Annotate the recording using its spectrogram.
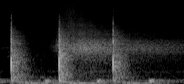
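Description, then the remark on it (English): Three sharp, woody knocks on a door, evenly spaced about half a second apart, each a hard thud with a short ringing decay, with no voices. “Then, even more unsettling, they hear a knock at the door.”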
